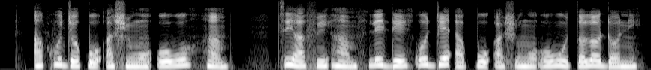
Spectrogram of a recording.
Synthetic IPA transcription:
a˨ko˧˦d͡ʒɔ˧k͡pɔ˨ʔa˨ʃũ˨w̃ɔ̃˨o˧wo˦ha˦˨m˨ | ti˦a˧fi˧ɦã˨m˨le˦˨de˧o˦d͡ʒɛ˦ʔa˦˨k͡po˧ʔa˨ʃũ˨w̃ɔ̃˨ʔo˧wo˦˨tɔ˧lɔ˦˨dɔ˧˦nĩ˧

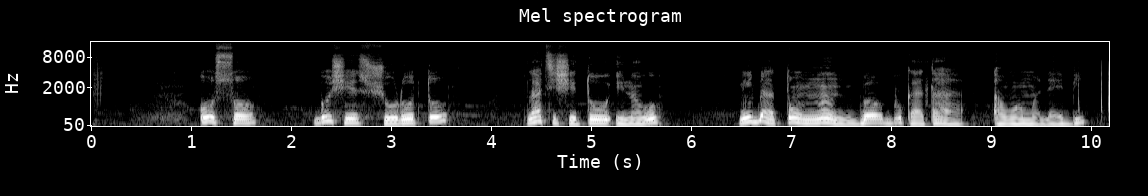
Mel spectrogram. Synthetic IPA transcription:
o˦sɔ˧ | bo˦ʃe˧ʃo˨ɾo˧˦to˦ | la˦ti˧ʃe˨to˦i˨nã˨wo˦ | nĩ˦ɡ͡ba˦˨to˦˨˦nãː˦˨˦ɡ͡bɔ˦bu˦˨ka˨˦ta˦ | a˨w̃ɔ̃˧ɔ˧mã˨lɛ˨˦bi˦

